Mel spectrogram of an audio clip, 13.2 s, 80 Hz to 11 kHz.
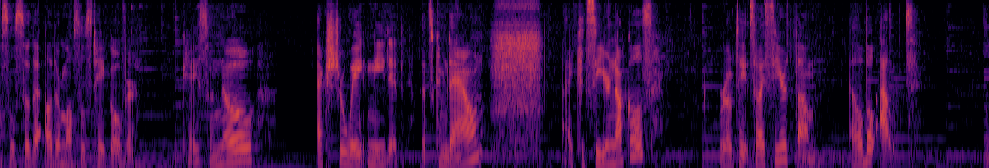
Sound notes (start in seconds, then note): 6.5 inhales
